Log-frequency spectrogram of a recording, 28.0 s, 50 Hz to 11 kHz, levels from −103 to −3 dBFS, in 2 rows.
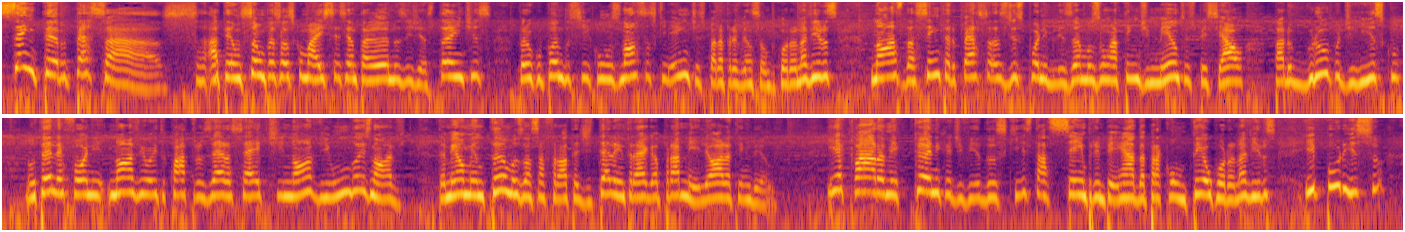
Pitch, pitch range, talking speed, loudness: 270 Hz, 240-295 Hz, 135 wpm, -20 LUFS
